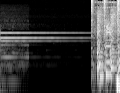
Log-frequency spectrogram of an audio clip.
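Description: A chiming logo jingle dies away, its two high bell-like tones ringing on for about a second after the rest of the music stops. Near the end, new music starts abruptly and loudly.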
